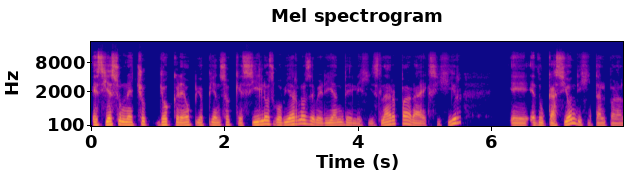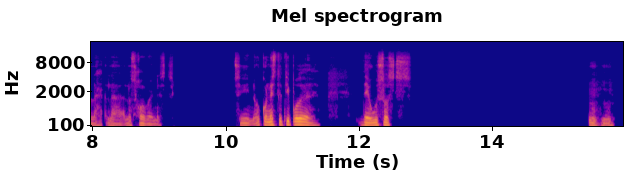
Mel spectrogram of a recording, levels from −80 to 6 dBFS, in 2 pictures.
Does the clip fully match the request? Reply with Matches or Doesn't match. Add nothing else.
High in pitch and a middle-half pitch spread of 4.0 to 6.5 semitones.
Doesn't match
